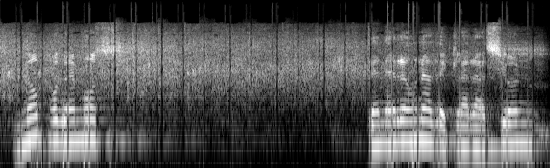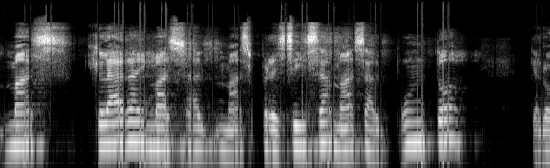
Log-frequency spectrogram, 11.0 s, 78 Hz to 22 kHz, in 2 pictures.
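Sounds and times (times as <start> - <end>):
crowd applauding: 0.0 - 5.2
speech: 0.1 - 1.4, 3.7 - 10.2, 10.8 - 10.9.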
